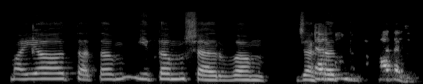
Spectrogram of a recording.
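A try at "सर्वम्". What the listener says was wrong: மாதாஜி சர்வம் சர்வம் சர்வம் இல்ல, ஷ கிடையாது, சாம்பார் சொல்லுவோமே, சாம்பார் சொல்லுவோம், சார் வருது இல்லையா வாயில, அதுதான் அந்த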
